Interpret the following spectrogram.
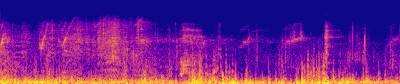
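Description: Wind buffeting the microphone, a continuous uneven low rumble.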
